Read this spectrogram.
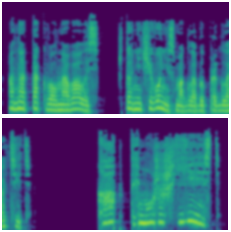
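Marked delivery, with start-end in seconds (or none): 4.0-5.6 high, slow, amazed question; sincere surprise. A narrator's reading. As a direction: ask in honest amazement. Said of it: "искренне удивилась девочка".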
